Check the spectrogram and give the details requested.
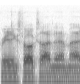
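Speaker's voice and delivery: flat, dull, deadpan, boring read. Podcast host imagining how the intro could be read, deadpan and boring. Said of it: "read it like really deadpan and boring".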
